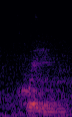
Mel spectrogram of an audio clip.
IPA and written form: kwiːn (queen)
